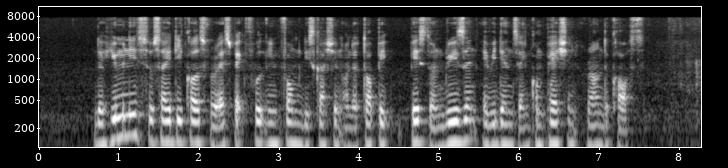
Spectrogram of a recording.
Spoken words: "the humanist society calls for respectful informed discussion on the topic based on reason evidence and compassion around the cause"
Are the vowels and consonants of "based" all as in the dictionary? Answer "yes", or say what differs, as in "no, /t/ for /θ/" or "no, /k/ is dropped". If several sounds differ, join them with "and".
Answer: yes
